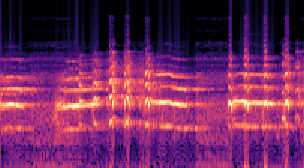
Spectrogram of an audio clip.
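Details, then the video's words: Grey-headed swamphen calls, used to lure birds into nets at night: loud nasal, harmonic squawks in bursts, with a pause near the middle, then a sharper rising burst of repeated notes at the end. "tiếng trích ré"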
